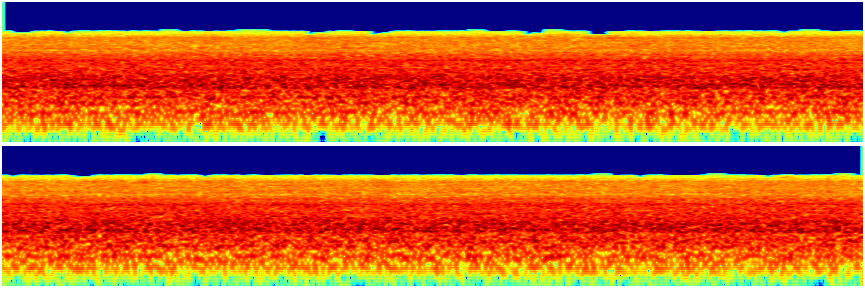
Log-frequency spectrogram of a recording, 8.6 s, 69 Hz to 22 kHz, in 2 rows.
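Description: Steady cabin noise of a McDonnell Douglas MD-80 airliner in flight: an even rush of airflow and engine noise, with no changes.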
